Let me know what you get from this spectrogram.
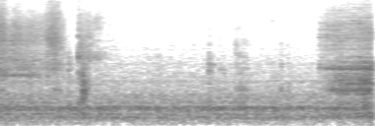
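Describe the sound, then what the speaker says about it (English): Paper being trimmed along its bottom edge for a junk journal flip pocket, giving a soft, close rasping cut that rises and falls, with a louder swipe at the end. "I think I'm going to trim the bottom off too, just a little bit."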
